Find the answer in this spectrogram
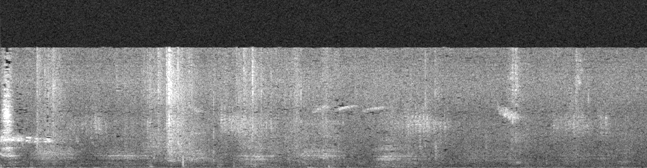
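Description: Near silence, with faint soft rubbing from fingers pressing down the edges of a freshly glued patch on a PVC inflatable boat tube.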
